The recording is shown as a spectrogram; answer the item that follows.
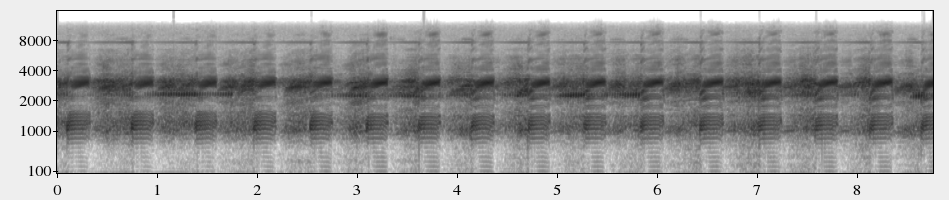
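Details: A single frog calling from a water puddle, a loud continuous series of rapid pulsed croaks, strongest in a bright upper band, repeating with brief dips about every half second to second, no other clear sounds.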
